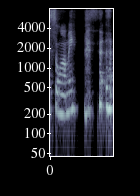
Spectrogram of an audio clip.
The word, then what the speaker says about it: SALAMI: I like the term salami. Is that, do you say it like salami for the acronym? Yep. Okay, yep.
